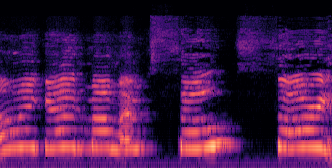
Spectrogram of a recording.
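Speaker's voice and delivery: put-on teary sobbing voice, very high and drawn-out. Retelling how a daughter apologizes to her mom: imitating Linnea crying. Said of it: "Linnea will just cry".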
